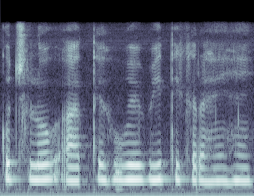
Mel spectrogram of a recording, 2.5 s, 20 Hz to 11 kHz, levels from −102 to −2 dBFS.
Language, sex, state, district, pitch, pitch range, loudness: Hindi, female, Uttar Pradesh, Lucknow, 210 Hz, 195-215 Hz, -17 LUFS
